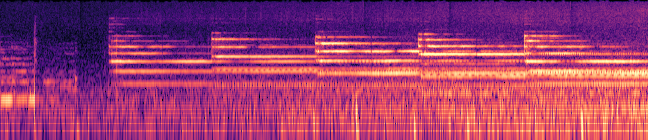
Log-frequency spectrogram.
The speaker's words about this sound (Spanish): Ya doblan las campanas, se llevan a mi amor, y en mi pecho ha cenido la desesperación.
